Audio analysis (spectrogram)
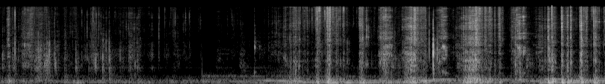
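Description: A utility-knife blade cuts crumbly chunks off a solid, dried orange soap bar held in the hand. The first half is quiet, soft scraping; after about three seconds it turns into louder, bright, crisp crunching and tearing cuts that come in quick, uneven bursts over a low background rumble.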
